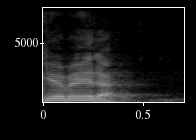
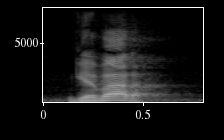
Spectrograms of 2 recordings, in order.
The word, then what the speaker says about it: Guevara: ¿Como Che Guevara? – No, como Che Guevara, no. Primero no es Guevara. Es Guevara.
